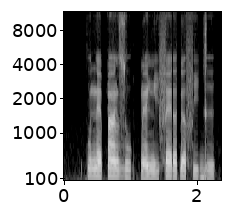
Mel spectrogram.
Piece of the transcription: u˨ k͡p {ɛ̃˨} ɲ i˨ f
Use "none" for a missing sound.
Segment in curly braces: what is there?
ɛ̃˨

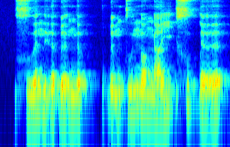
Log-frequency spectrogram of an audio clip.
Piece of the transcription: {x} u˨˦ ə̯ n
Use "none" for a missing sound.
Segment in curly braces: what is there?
x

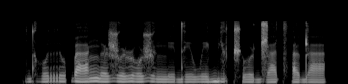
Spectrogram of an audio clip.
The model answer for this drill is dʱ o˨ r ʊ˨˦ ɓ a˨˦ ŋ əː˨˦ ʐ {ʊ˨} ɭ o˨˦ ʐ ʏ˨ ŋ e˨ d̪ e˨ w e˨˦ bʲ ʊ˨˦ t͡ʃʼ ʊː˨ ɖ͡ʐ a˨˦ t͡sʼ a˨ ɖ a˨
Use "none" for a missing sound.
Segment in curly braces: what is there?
ʊ˨˦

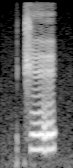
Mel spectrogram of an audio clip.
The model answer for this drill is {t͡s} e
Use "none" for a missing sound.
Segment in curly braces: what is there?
t͡ʃ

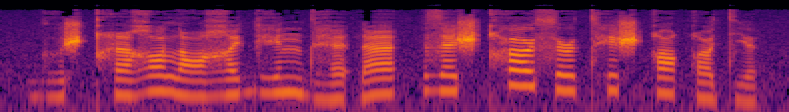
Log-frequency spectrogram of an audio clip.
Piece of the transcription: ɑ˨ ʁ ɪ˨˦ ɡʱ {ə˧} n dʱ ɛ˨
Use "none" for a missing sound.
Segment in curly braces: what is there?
ɪ˧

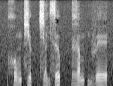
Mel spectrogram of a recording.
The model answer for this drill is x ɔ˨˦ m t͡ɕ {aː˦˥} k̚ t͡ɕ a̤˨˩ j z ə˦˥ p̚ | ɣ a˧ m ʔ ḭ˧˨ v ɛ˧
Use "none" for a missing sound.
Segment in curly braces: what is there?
əː˦˥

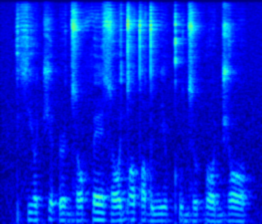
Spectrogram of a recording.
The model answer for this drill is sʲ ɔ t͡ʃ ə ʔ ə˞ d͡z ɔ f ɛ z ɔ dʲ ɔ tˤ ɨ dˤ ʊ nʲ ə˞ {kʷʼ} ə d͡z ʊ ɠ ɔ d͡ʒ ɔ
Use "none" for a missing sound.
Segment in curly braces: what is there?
kʷʼ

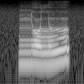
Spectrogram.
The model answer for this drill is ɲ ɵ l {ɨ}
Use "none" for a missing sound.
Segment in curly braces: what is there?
ɨ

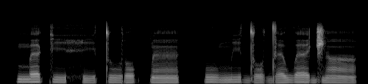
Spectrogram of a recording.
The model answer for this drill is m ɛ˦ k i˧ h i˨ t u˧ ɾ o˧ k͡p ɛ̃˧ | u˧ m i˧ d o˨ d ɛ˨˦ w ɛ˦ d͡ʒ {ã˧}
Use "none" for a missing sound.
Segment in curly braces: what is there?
ã˦˨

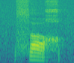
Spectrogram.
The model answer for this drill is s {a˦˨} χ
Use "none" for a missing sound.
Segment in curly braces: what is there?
a˦˨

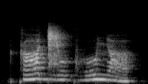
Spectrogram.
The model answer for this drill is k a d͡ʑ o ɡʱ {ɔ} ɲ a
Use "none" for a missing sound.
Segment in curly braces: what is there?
o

